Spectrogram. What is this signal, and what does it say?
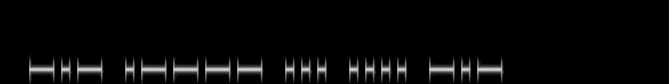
Morse code, heard as a keyed tone, about 15 wpm, 700 Hz. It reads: K1SHK
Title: USA Call Signs - 5 Characters - Repeated 2x - 15wpm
